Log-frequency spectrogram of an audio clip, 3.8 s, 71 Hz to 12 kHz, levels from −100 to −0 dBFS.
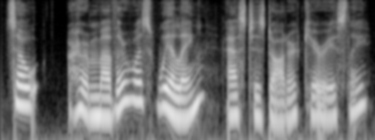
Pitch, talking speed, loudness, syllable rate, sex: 205 Hz, 145 wpm, -18 LUFS, 5.0 syllables/s, female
